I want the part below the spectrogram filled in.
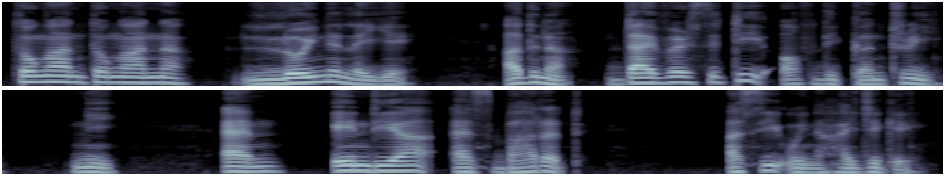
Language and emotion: Manipuri, neutral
